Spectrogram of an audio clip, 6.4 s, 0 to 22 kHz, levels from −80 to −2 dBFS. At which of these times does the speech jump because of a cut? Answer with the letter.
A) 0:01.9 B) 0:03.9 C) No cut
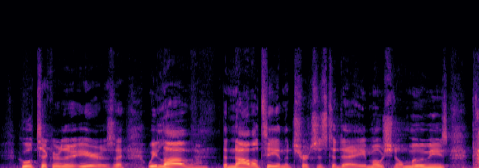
C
